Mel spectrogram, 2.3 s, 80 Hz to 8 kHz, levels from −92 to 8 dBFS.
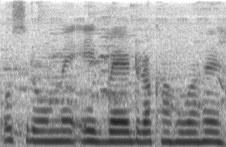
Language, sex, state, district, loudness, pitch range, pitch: Hindi, female, Chhattisgarh, Raipur, -15 LUFS, 190-205 Hz, 195 Hz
